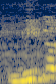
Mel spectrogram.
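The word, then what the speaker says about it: neither: जैसे हम अगर एक एग्जांपल देखते हैं, नीदर ऑफ द two pens. नीदर ऑफ द two pens, नीदर को कह रहे हो, नाइदर भी पढ़ते हैं, वो भी करेक्ट प्रोनाउंसिएशन है.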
